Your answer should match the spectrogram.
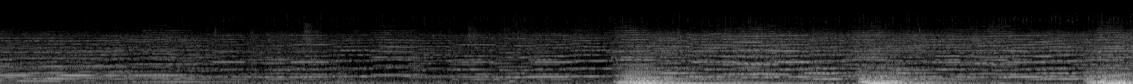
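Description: Rain falls steadily on a street at night, a dense even hiss of drops with a few louder, deeper surges breaking through the wash.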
